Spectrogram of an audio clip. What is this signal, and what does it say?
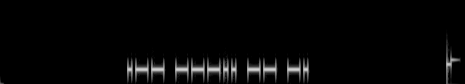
Morse code, heard as a keyed tone, about 32 wpm, 700 Hz. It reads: W8MN
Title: USA Call Signs - 4 Characters - 3x Character Spacing - 30wpm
